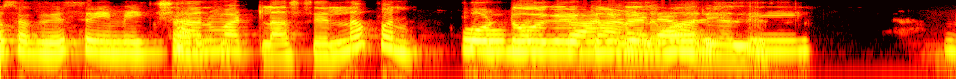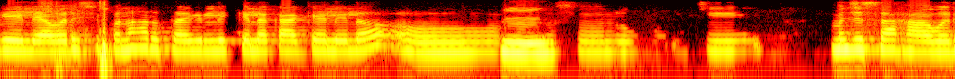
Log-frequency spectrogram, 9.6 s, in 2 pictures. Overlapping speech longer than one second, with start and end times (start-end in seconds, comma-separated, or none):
2.3-4.0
